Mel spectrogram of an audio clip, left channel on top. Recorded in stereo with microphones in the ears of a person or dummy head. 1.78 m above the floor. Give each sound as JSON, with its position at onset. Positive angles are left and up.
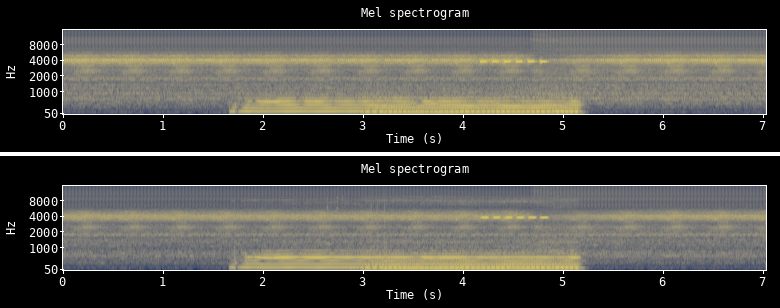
{"t": 0.0, "sound": "an insect", "side_deg": 25, "distance_m": 2.0}
{"t": 1.7, "sound": "singing", "side_deg": -90, "distance_m": 0.9}
{"t": 4.2, "sound": "an alarm", "side_deg": 30, "distance_m": 1.4}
